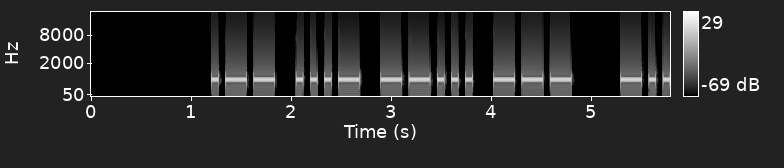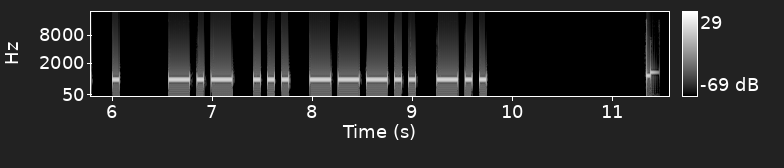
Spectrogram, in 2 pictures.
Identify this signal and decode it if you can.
Morse code, heard as a keyed tone, about 17 wpm, 700 Hz. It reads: WV7O DE KS8D
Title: USA Callsign DE Callsign - 4 Characters - 17wpm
